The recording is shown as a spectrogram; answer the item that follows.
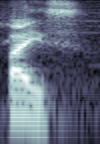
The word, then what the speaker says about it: Pais: el de Juan Carlos Pais o País, no sé cómo se pronuncia. Pais.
